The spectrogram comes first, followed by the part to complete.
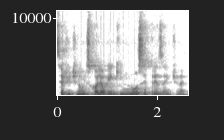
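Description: His voice has a dark, mellow tone at medium pitch, as this man speaks with ordinary pitch variation. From Brazil, Guarujá (São Paulo coast). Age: 20s. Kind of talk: interview.

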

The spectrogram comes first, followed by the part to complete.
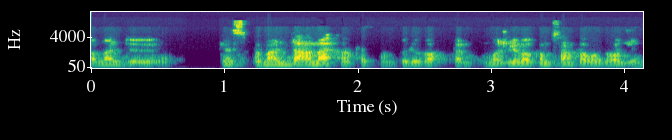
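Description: A man speaks with a fairly low pitch. His intonation stays monotone and flat. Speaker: crypto investor. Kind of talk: interview.

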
